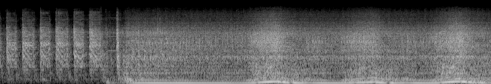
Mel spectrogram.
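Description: A touring motorcycle engine cranks over in rapid starter pulses, catches after about a second, then idles steadily close by with three brief throttle blips rising and falling.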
